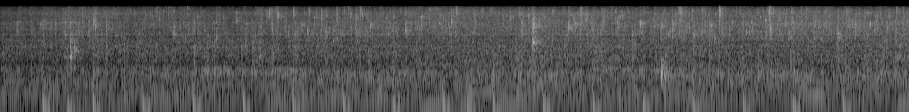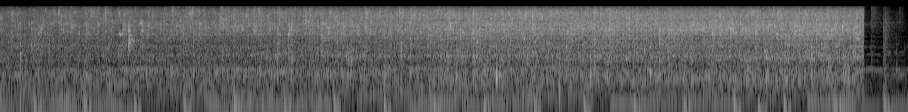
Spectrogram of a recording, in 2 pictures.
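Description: Batter-coated prawns deep-frying in hot oil, a crackling sizzle with scattered pops that grows steadily louder as more prawns go into the oil. The sizzle cuts off suddenly just before the end.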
